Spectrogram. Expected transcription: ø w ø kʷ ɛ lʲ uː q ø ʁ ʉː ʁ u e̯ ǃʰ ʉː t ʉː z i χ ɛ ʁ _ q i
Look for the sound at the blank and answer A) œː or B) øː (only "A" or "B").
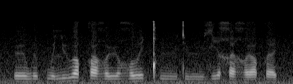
A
